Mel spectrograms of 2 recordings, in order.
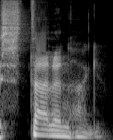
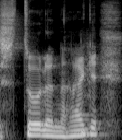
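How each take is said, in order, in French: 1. La première voyelle se prononce comme un 'a'. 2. La première voyelle se prononce comme un 'o'. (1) "Si tu le prononces mal, c'est" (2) "si tu le prononces bien, c'est"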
